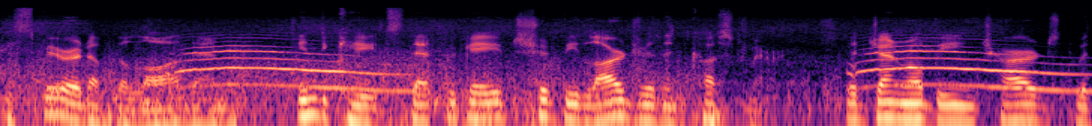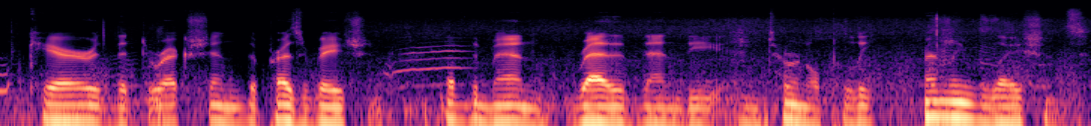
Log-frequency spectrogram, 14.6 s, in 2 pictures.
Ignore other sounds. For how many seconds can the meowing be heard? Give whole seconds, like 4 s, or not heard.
4 s.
